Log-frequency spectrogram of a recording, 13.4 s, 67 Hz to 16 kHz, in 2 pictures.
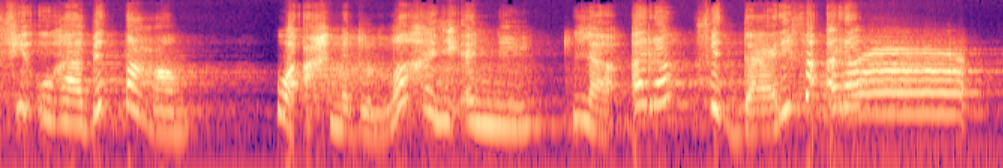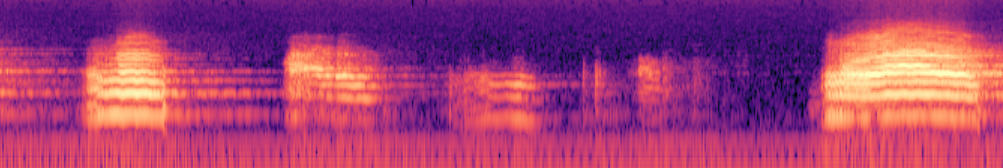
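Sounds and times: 
low steady hum: 0.0 - 13.3
speech: 0.1 - 6.3
pet cat meowing for food: 7.2 - 8.0, 8.6 - 11.3, 12.1 - 13.3.

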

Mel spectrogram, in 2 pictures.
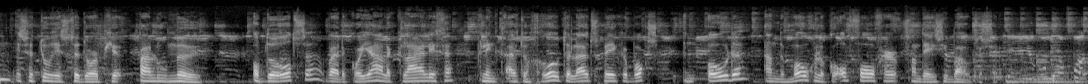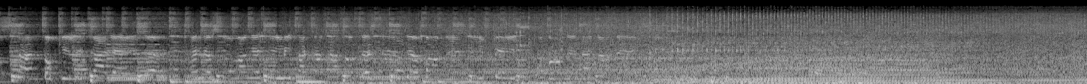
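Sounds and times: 
speech: 0.2 - 16.2
engine-driven water pump pumping river water into a water tower: 12.7 - 21.7.

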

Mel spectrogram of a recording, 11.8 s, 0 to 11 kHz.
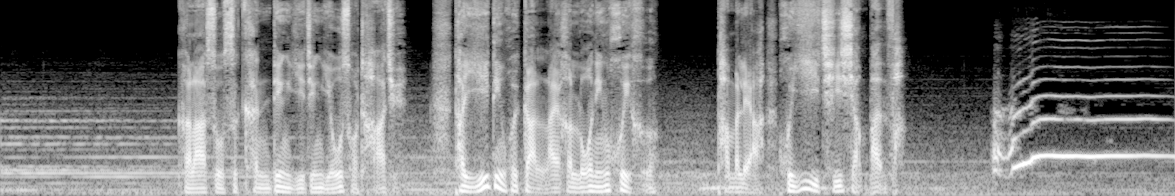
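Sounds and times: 
speech: 1.8 - 9.1
giant eight-legged wolf-like creature howling: 9.9 - 11.7.

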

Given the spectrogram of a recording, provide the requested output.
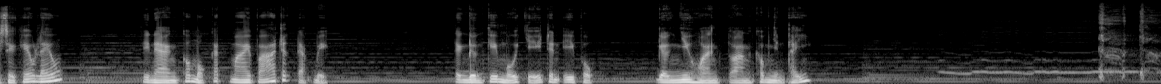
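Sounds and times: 
speech: 0.0 - 0.7, 1.4 - 3.4, 4.5 - 6.0, 6.6 - 8.2
young woman coughing in a sudden coughing fit: 10.4 - 11.6.

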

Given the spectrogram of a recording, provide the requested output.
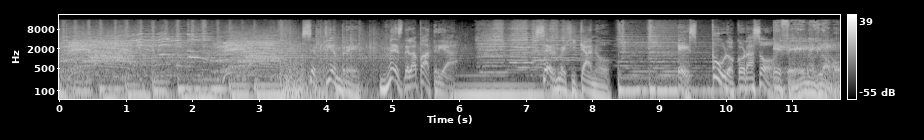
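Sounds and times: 
crowd shouting a patriotic cry: 0.0 - 7.6
speech: 3.8 - 6.1, 7.2 - 8.4, 9.3 - 11.7.

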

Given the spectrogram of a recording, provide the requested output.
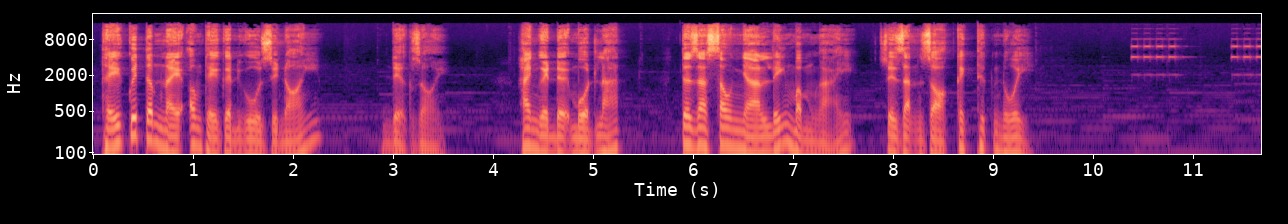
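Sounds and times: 
speech: 0.1 - 3.6, 4.3 - 9.4
phone alarm beeping at midnight: 10.4 - 11.6.

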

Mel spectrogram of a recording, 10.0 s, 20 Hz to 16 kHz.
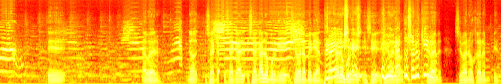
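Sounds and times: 
cat meowing in a drawn-out tonal cry: 0.0 - 0.6, 1.2 - 7.0
speech: 1.0 - 1.4, 2.8 - 10.0.

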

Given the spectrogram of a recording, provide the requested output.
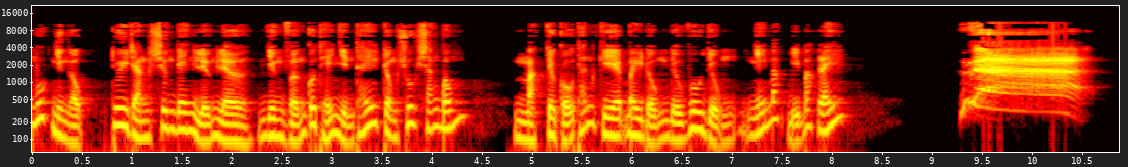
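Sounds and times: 
speech: 0.0 - 8.2, 9.3 - 9.8
man screaming in agony: 9.3 - 10.7.

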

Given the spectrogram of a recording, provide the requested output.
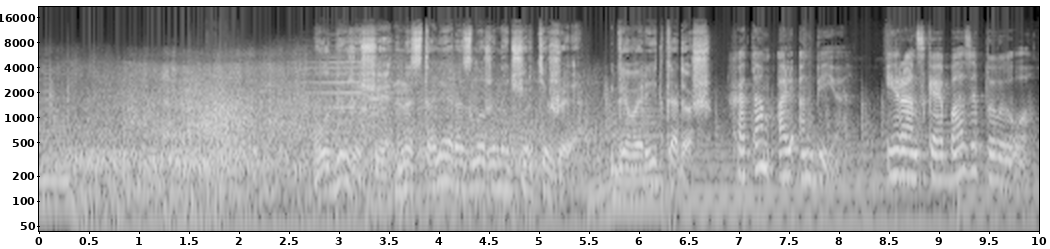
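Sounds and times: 
fighter jets flying in formation: 0.0 - 6.9
speech: 3.0 - 9.9.

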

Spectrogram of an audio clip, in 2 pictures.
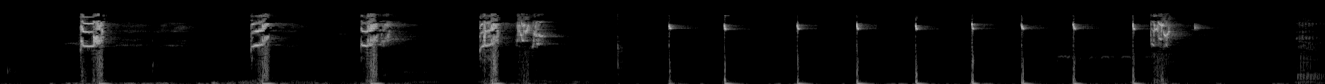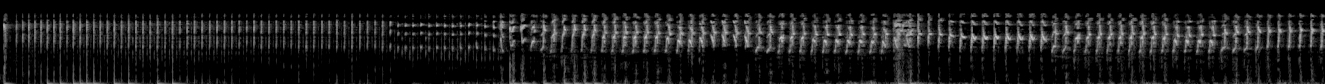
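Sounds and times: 
fighter-type lovebird chirping and chattering: 0.7 - 3.0, 3.6 - 4.1, 4.8 - 5.6, 10.2 - 12.2, 13.1 - 26.5.

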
